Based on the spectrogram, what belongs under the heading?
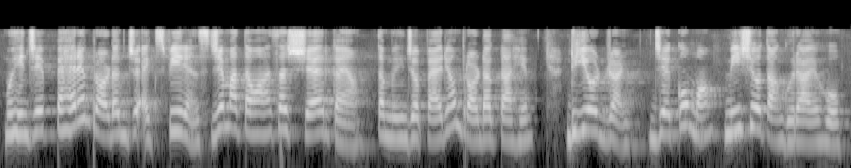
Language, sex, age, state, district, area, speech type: Sindhi, female, 18-30, Gujarat, Kutch, urban, spontaneous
